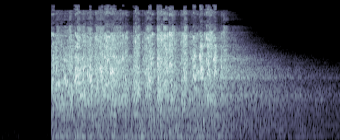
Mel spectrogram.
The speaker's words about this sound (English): Whale clicks, but not from me.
